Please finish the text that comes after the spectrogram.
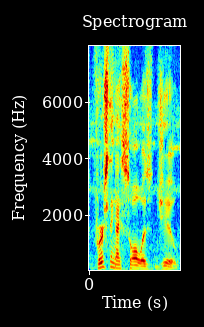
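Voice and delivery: ordinary talk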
